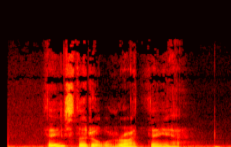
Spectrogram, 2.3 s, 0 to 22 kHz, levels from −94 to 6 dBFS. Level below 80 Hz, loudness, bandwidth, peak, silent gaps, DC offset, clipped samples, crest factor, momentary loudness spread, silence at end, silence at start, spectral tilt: -46 dBFS; -28 LUFS; 16 kHz; -8 dBFS; none; under 0.1%; under 0.1%; 22 dB; 14 LU; 0.1 s; 0.1 s; -5 dB/octave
